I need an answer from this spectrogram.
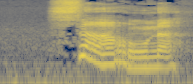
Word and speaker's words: sauna: Sauna，它有一点鼻音哦，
